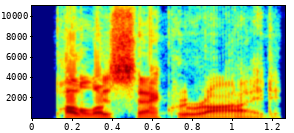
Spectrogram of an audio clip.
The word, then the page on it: polysaccharide: American English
